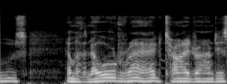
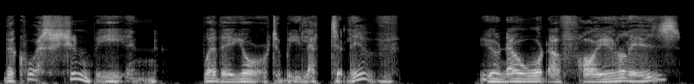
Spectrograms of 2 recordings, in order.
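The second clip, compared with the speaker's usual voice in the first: slow, drawn-out rough voice; menacing convict; slower than usual. A narrator's reading. Convict decides whether the boy lives, menacing. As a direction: question slowly, with a threat underneath.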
